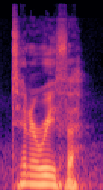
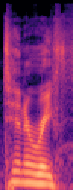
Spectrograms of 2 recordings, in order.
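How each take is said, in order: First: It is said with a Spanish pronunciation. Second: It is said with an American pronunciation. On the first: The speaker calls it right. "Tenerife is how I heard the uh, Spanish person saying it" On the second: The speaker calls it wrong. "it's not Tenerife"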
